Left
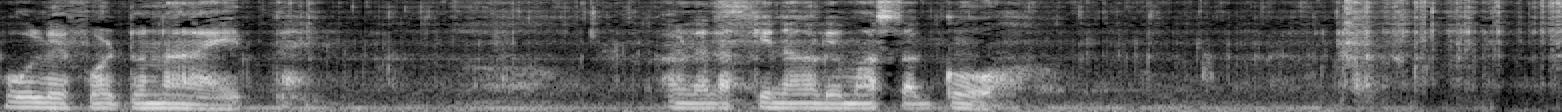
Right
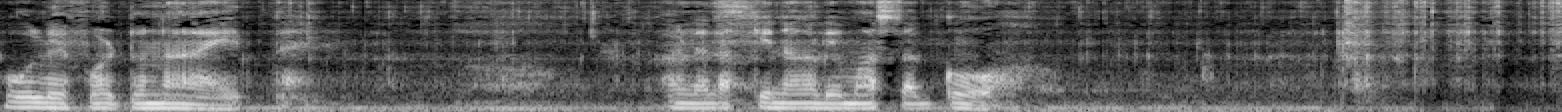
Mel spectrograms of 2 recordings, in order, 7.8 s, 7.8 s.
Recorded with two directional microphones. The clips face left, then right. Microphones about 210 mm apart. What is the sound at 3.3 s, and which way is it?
Speech, 15° right (ahead or behind).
